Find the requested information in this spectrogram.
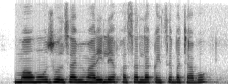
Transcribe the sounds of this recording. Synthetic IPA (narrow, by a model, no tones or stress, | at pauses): mɛɦũzʱuːlsabiːmaːɾilefʰɐsəlːəkəɪsebɐt͡ʃaːboː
